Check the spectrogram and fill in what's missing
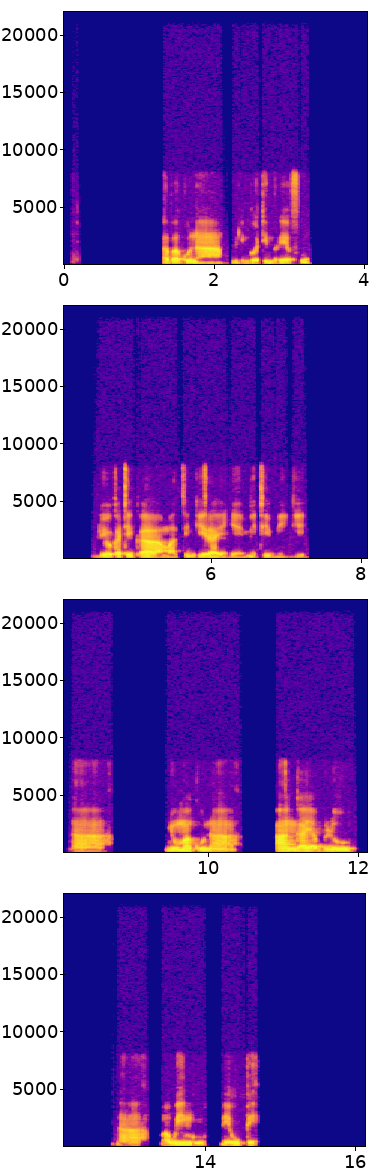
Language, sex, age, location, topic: Swahili, male, 18-24, Nakuru, education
